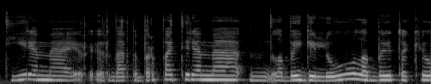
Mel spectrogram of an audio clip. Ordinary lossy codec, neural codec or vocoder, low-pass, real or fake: MP3, 96 kbps; none; 14.4 kHz; real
